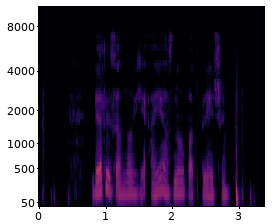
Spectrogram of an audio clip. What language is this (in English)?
Belarusian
